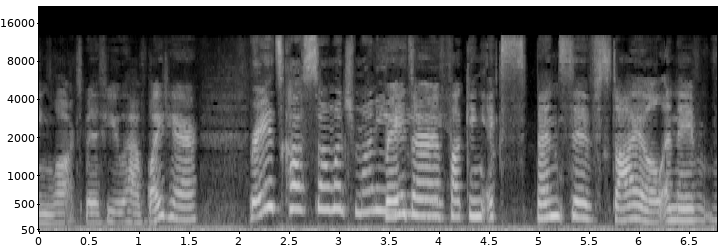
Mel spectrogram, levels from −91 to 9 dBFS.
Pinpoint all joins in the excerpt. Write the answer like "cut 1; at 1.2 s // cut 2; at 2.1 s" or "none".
cut 1; at 2.1 s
